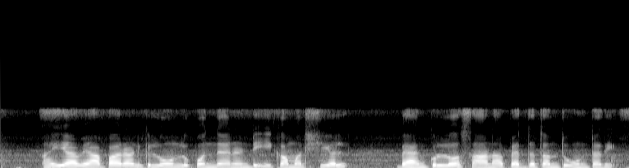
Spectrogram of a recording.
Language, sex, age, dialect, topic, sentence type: Telugu, female, 25-30, Telangana, banking, statement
